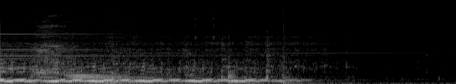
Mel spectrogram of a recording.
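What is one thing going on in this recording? Drums and cymbals keep a swing beat.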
